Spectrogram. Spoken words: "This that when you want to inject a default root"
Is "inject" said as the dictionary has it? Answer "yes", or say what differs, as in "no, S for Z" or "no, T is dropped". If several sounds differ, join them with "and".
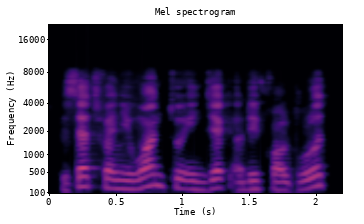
yes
